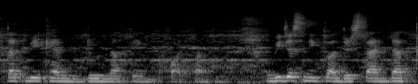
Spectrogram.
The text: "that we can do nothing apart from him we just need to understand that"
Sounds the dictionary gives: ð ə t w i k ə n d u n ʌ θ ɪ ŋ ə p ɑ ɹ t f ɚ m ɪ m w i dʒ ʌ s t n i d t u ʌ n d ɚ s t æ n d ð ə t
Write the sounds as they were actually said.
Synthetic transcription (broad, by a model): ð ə t w i k ə n d u n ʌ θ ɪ ŋ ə b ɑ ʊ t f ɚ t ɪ w i dʒ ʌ s n i d t u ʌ n d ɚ s t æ n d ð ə t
